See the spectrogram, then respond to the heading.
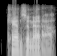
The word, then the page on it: canzonetta: American English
